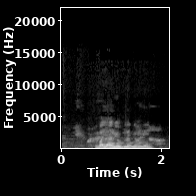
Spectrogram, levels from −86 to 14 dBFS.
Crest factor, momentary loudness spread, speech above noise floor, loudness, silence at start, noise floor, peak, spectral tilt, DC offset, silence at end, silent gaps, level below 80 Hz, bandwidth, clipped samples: 14 dB; 20 LU; 31 dB; -14 LUFS; 0.3 s; -44 dBFS; -2 dBFS; -10 dB/octave; under 0.1%; 0.15 s; none; -48 dBFS; 4.9 kHz; under 0.1%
